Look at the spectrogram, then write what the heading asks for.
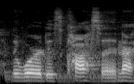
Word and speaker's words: Casagear: He like, you know, it's pronounced Casa. Like, mi casa, su casa, home gear.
